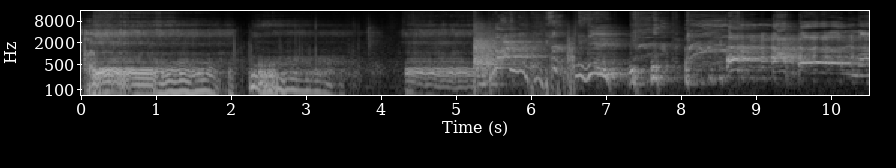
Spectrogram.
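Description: A man snoring loudly in deep, drawn-out stage snores, three in a row. About five seconds in he wakes into voiced exclamations and speech.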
